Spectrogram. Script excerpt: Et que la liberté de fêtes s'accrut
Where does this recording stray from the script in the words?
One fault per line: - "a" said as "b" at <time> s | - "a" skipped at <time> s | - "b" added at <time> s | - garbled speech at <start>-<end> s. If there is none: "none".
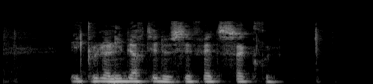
- "ces" added at 1.7 s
